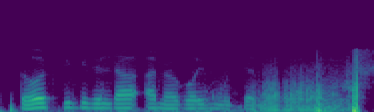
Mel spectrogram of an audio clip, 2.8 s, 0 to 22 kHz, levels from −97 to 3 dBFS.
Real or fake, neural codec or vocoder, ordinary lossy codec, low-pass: fake; vocoder, 22.05 kHz, 80 mel bands, Vocos; none; 3.6 kHz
